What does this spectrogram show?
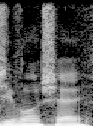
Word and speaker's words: Givenchy: It's Givenchy. Well, it's, yeah. Givenchy. There you go. Givenchy. It's I'll be getting like my tongue twisted and get laughed at. So, Givenchy.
